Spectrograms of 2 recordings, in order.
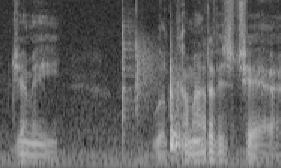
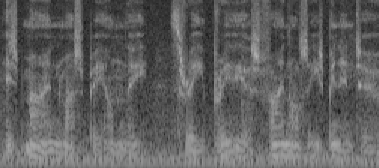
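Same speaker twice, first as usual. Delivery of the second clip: snooker commentary whisper; 2 semitones lower, 5 dB quieter than usual. Real, not acted.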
